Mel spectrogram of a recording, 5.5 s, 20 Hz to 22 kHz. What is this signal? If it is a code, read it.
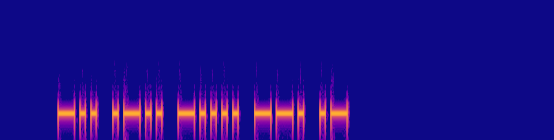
Morse code, heard as a keyed tone, about 22 wpm, 700 Hz. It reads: DL6GA
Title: DXCC-100 Call Signs - 5 Characters - Repeated 2x - 22wpm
